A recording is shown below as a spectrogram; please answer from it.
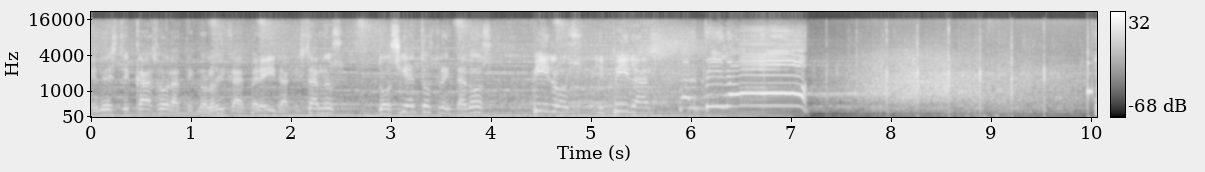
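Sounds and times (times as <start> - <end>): crowd applauding: 6.0 - 10.0.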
